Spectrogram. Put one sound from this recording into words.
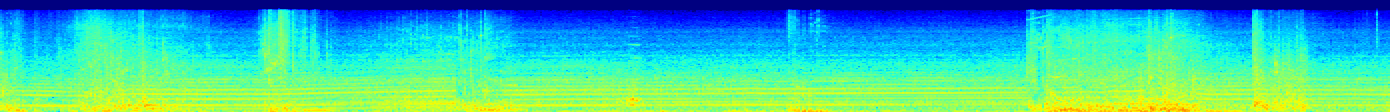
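Bursts of rushing whooshes sweep past as a car boosts.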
